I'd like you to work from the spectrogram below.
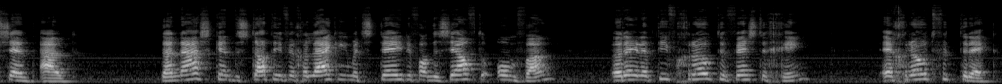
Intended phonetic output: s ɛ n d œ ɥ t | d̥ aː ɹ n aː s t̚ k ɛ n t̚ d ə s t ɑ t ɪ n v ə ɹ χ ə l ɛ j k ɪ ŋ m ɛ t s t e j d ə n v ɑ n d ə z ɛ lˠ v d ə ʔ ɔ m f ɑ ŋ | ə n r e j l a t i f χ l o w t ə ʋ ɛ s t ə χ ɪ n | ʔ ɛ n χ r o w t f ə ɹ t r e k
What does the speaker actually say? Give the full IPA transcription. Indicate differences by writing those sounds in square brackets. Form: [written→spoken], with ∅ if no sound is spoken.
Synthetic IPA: s ɛ n [d→t] œ ɥ t | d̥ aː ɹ n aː s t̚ k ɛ n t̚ d ə s t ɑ t ɪ n v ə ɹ χ ə l ɛ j k ɪ ŋ m ɛ t s t e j d ə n v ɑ n d ə z ɛ lˠ v d ə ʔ ɔ m [f→v] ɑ ŋ | ə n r e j l a t i f χ [l→r] o w t ə [ʋ→v] ɛ s t ə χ ɪ [n→ŋ] | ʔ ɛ n χ r o w t f ə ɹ t r [e→ɛ] k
